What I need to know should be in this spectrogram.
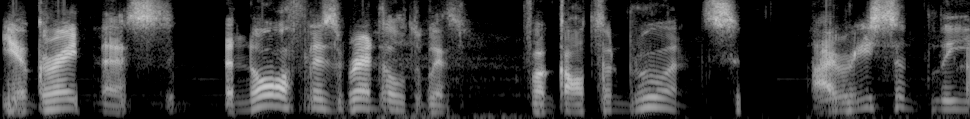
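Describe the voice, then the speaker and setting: Putting on a gruff character voice, a man speaks at a moderate pace in a high pitch while music plays in the background. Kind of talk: comic game role-play. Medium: game stream.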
